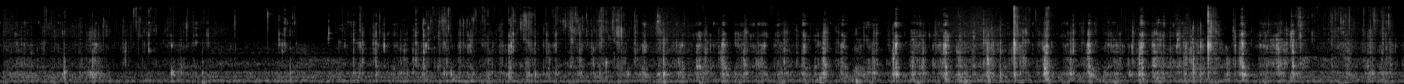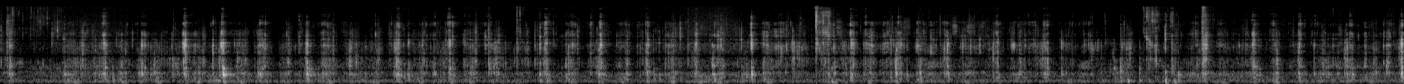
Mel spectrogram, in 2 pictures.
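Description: Close-miked wet chewing and mouth smacking while eating cooked mantis shrimp and ghost shrimp, with many small irregular clicks and crackles.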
